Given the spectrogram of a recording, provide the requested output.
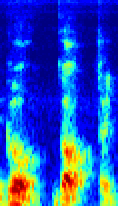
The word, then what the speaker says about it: Got: Clemente V si chiamava Bertrand de Got, G-O-T. La consonante in francese finale non si pronuncia.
